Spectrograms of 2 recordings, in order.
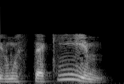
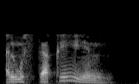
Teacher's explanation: كل القاف المكسوره اللي بعدها ياء ضعيفه جدا في ادنى مراتب التفخيم · Shown in: second take · يعني بتعامل مع قاف ضعيفه جدا بس ما وصلهاش لكاف.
